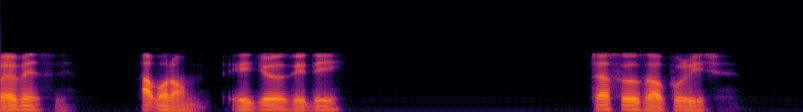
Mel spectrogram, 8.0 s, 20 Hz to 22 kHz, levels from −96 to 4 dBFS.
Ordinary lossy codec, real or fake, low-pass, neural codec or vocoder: none; fake; 3.6 kHz; codec, 16 kHz, about 1 kbps, DyCAST, with the encoder's durations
